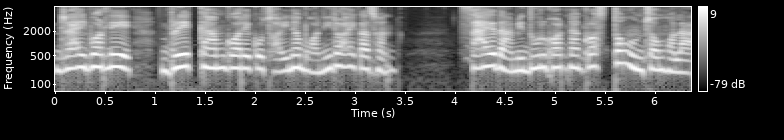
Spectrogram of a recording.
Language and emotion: Nepali, fearful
